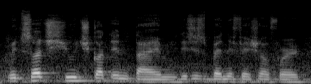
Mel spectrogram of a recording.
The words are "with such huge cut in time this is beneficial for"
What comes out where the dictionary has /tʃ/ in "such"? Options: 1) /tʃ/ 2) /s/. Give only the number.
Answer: 1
